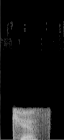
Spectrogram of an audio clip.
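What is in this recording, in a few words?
"kith", English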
